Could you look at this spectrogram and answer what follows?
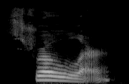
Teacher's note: Remember to round your lips to include the W sound in the O vowel sound. Stroller. Japanese and some other Asian students should be sure to place the tip of their tongues just behind their top teeth to create the LC consonant sound.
